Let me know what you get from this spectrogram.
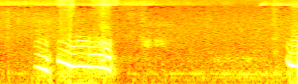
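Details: Domestic cat snoring in its sleep: a short wheezy whistle, then a longer tonal, slightly wavering whistled breath, with another starting at the end.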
